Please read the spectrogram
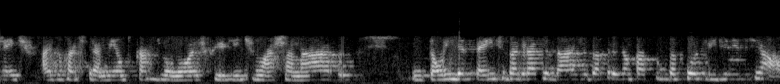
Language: Portuguese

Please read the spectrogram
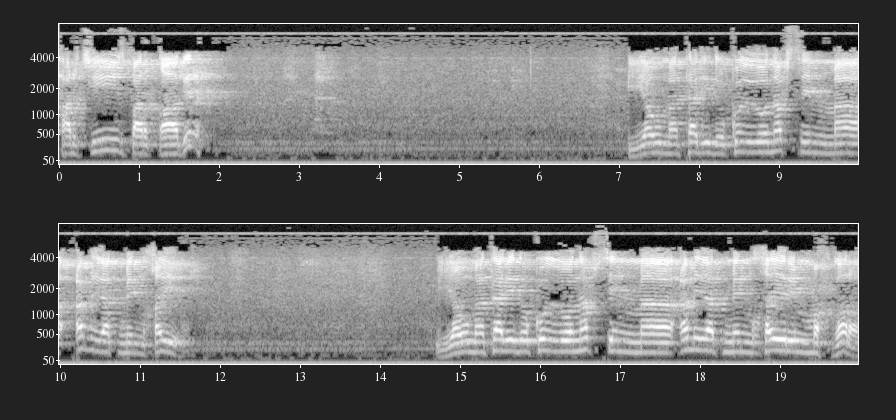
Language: Urdu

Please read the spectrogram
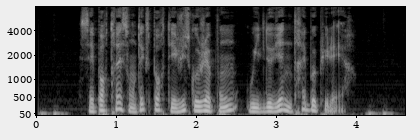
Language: French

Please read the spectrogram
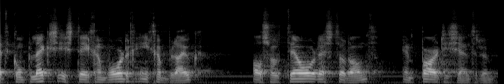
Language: Dutch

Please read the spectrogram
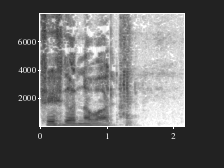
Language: Kalkoti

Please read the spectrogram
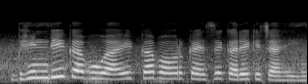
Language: Bhojpuri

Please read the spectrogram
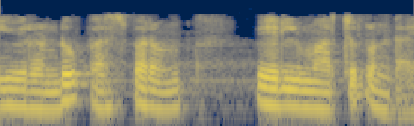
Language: Telugu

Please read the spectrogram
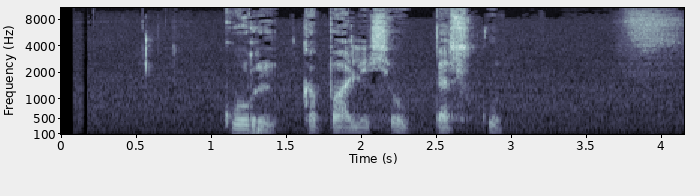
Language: Belarusian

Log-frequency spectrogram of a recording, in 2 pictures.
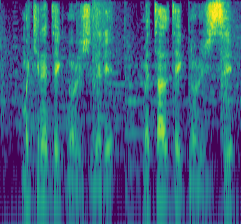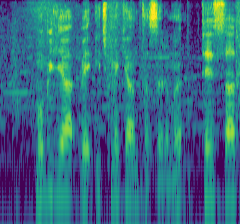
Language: Turkish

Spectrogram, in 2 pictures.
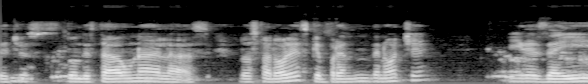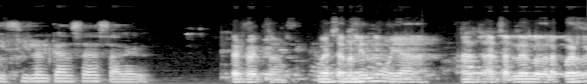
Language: Spanish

